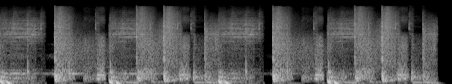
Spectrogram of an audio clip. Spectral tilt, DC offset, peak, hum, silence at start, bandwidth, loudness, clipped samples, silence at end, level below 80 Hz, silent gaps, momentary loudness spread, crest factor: -3.5 dB/octave; under 0.1%; 0 dBFS; none; 0 s; 17 kHz; -19 LUFS; under 0.1%; 0.15 s; -30 dBFS; none; 5 LU; 20 dB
